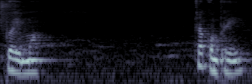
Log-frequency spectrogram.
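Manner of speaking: normal talking voice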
